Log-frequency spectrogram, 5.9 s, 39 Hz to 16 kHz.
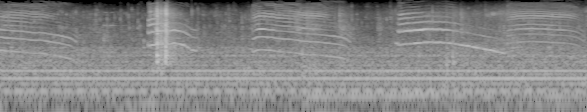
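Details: Baby Singapura brothers, born 25 December, waddling around exploring as a pair; a run of high descending kitten mews, roughly six calls, with one brief sharp clatter near the start and a low background hum.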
